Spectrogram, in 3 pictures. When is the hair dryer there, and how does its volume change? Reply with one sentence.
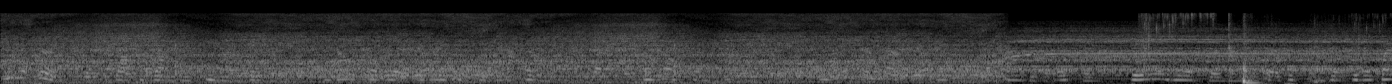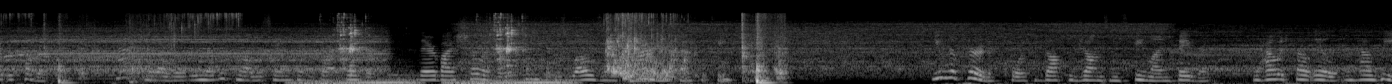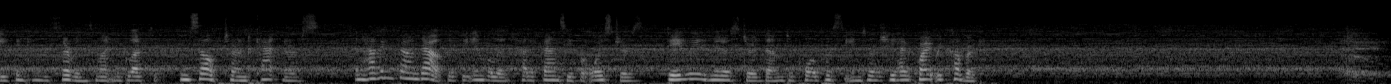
You can hear the hair dryer from 0.0 to 41.7 s, getting quieter.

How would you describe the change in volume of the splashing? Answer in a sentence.
The loudness of the splashing goes up.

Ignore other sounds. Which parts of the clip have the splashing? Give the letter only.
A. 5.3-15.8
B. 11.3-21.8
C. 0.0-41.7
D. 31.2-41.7
B.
